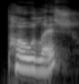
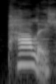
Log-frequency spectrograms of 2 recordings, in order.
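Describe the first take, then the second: First: The first vowel is a long O sound. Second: The first vowel is a short O sound. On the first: It refers to the nationality. "the O is pronounced with a long O sound" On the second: It means to make something shiny. "I need to polish the glasses"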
